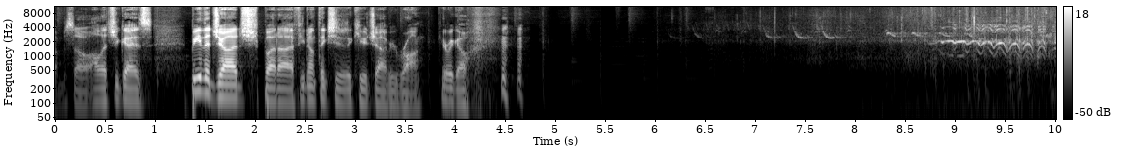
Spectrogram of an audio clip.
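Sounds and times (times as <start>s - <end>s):
speech: 0.1s - 4.8s
horse hooves clip-clopping: 6.0s - 10.0s
horse whinnying: 8.6s - 10.0s.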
